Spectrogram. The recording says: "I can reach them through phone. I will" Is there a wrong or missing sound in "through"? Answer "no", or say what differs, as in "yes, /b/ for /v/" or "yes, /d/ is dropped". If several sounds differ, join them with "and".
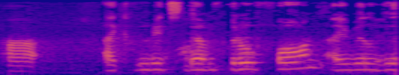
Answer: yes, /t/ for /θ/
